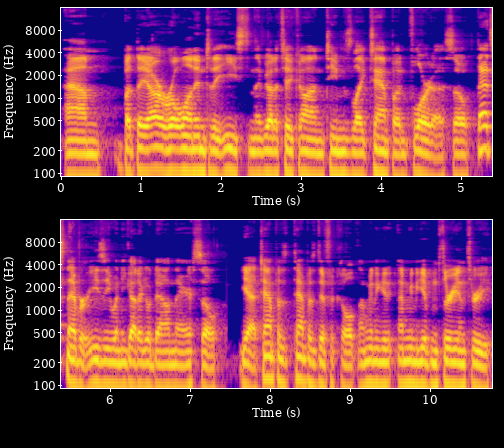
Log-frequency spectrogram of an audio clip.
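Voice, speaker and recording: A man's voice: low voice, little pitch movement, brisk, hardly any pauses, a bit bright. A man with a Canadian accent co-hosting a hockey podcast in casual chat, giving dry, wry remarks. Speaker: podcast co-host.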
